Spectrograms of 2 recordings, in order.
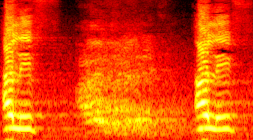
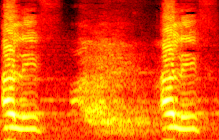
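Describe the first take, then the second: Both takes have the same delivery.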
